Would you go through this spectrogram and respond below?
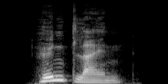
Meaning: diminutive of Hund
- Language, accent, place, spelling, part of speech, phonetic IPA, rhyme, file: German, Germany, Berlin, Hündlein, noun, [ˈhʏntlaɪ̯n], -ʏntlaɪ̯n, De-Hündlein.ogg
